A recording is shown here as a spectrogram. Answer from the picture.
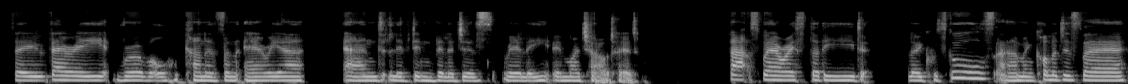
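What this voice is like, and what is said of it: English accent, southern England. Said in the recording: “I'm English, as you might realize with my accent ... born and raised in the south of England”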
